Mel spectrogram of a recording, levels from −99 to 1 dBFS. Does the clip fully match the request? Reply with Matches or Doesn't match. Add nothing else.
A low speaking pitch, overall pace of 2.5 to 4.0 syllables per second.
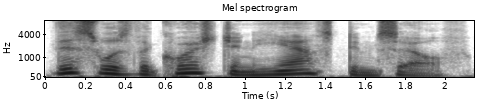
Doesn't match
